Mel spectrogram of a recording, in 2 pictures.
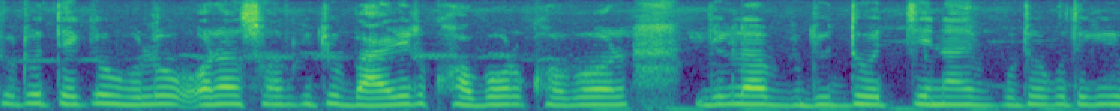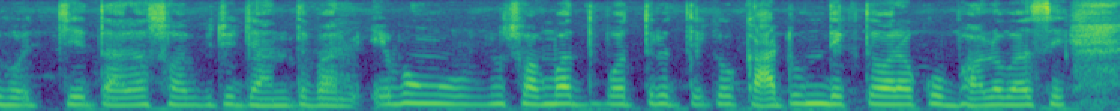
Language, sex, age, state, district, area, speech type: Bengali, female, 45-60, West Bengal, Paschim Medinipur, rural, spontaneous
